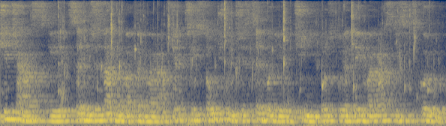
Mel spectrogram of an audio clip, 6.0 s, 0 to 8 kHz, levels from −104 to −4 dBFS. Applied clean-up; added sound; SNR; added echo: none; Water / Splash, splatter; 16 dB; reverberation time 1.1 s.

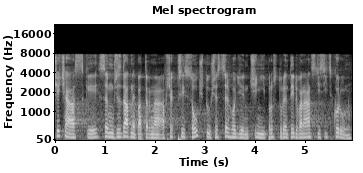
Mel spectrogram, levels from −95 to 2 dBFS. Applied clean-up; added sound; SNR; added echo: none; none; none; none.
